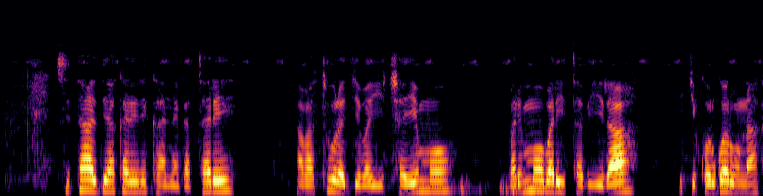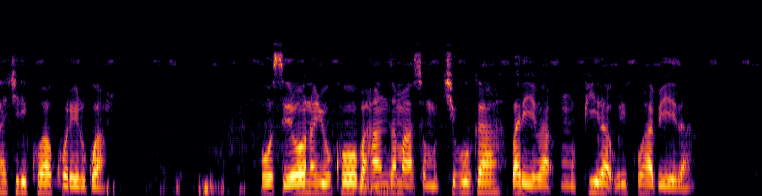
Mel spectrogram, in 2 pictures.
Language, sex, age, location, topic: Kinyarwanda, male, 25-35, Nyagatare, government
